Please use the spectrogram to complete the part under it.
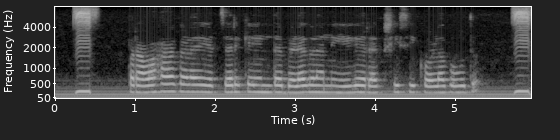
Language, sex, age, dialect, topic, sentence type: Kannada, female, 36-40, Central, agriculture, question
